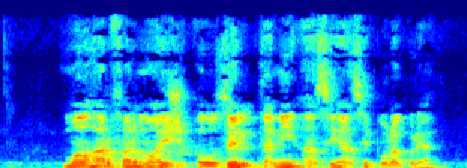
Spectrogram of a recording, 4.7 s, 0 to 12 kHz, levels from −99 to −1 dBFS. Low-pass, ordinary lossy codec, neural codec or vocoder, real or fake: 10.8 kHz; AAC, 48 kbps; vocoder, 24 kHz, 100 mel bands, Vocos; fake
